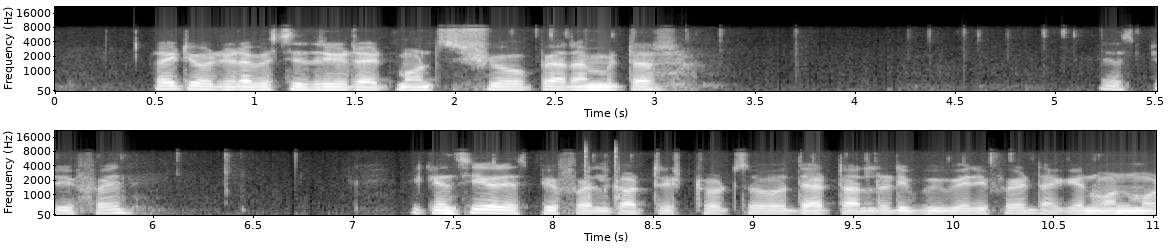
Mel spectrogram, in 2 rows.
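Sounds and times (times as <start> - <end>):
person speaking: 0.4 - 3.4, 5.0 - 6.5, 7.2 - 11.0
keystrokes on computer keyboard: 2.2 - 5.3, 9.2 - 10.5.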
